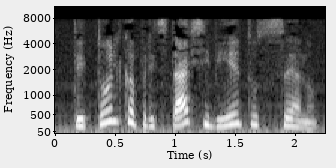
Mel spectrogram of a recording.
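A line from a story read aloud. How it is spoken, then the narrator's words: Cheerful. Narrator (Russian): весело продолжала Ольга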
